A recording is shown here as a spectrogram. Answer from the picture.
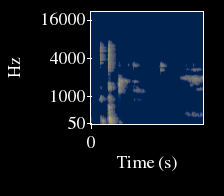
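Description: Three quick clicks from a computer keyboard and mouse within the first half second.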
